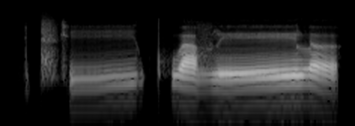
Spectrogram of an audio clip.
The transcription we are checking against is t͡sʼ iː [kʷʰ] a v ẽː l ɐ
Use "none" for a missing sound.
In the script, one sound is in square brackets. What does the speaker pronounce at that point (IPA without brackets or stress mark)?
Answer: kʷʰ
